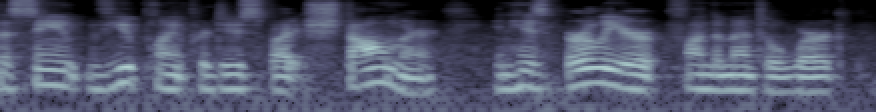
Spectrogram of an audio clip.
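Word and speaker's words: Stammler: Jesus Christ, I was saying his name wrong. Stalmer.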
